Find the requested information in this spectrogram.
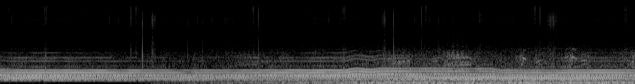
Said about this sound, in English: Across Jamaica Bay from JFK Airport, on the borough's southern edge, a more ancient migration is taking place. Wow, quite a few swans. It's actually uh, not native.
